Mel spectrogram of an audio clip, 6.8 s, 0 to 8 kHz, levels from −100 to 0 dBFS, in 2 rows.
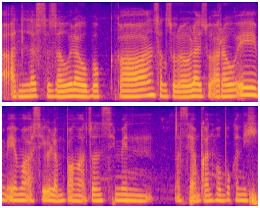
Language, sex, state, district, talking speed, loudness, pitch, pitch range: Mizo, female, Mizoram, Aizawl, 245 wpm, -16 LUFS, 170 Hz, 160-175 Hz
